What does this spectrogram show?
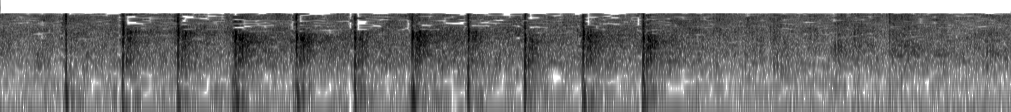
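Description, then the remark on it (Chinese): An audience claps for a few seconds to honour the fathers present, who have stood up, a run of about a dozen sharp, crisp claps landing in a fairly steady rhythm, with no talking over them. “请父亲站起来，我们给你掌声。”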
